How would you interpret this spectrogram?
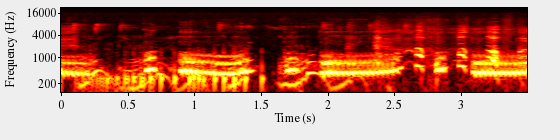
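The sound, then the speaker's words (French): A person imitates a pigeon's cooing, producing several throaty, rolling coos in bursts with brief pauses between them, warbling and gurgling in pitch. “Et le pigeon, il fait”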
